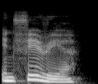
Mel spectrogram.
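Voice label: "inferior", British English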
